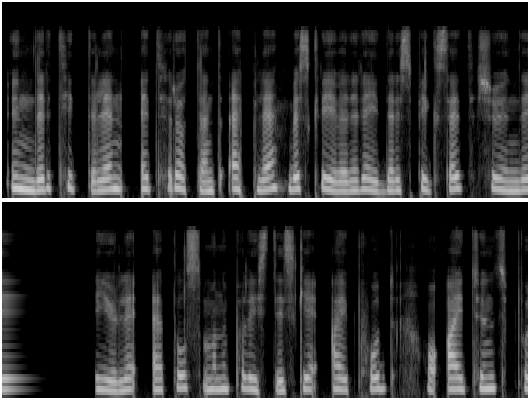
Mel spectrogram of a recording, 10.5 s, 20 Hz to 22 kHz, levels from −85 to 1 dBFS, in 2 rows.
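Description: From 5.27 s to 6.21 s the speech stops and a call audio freeze fills the gap. For about 0.92 s the receiver carries the last sound forward as a fading buzz or hiss that settles into roughly 0.55 s of silence, the likely result of packets stalling in transit until the jitter buffer ran dry. When the speech resumes it picks up exactly where it broke off, with nothing lost, but everything after arrives about 0.92 s later.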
